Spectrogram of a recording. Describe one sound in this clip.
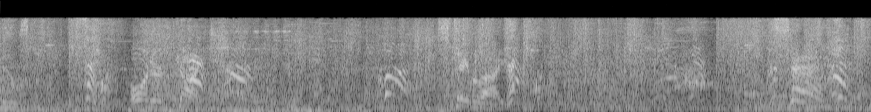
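Magic blasts crackle and boom again and again.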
